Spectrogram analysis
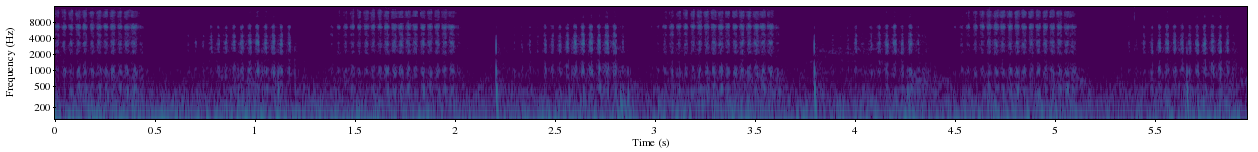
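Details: Domestic cat snoring, a low rumbling drone with breathy noise swelling and fading in a steady cycle of roughly one breath per second, plus a few faint clicks.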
